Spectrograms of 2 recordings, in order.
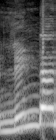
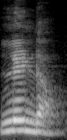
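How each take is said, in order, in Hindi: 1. अंतिम स्वर पूरा और साफ़ बोला गया है। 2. अंतिम स्वर छोटा और कमज़ोर है। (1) "लिंडा नहीं बोला मैंने" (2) "ये सब धीमी आवाज में बोला जाता है"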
